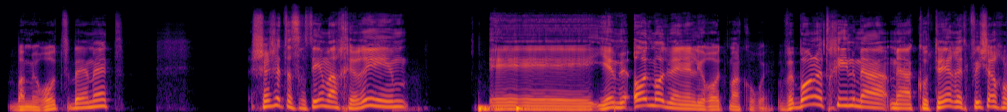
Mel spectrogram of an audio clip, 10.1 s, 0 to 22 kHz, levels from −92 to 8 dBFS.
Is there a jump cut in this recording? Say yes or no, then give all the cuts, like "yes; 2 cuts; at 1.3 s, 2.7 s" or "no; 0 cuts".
no; 0 cuts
